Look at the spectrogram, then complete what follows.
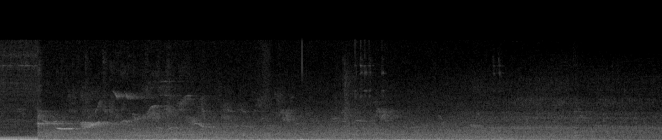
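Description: Outdoor ambience: a steady background hiss with a few short bird chirps, fading out slowly. A sustained chiming music note cuts off about half a second in.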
